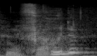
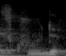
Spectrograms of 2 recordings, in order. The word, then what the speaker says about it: Fkoood: on le prononce, enfin moi personnellement je le prononce d'une traite, Fcood. – Euh, mais tu peux le prononcer F-Coud. Euh, chacun, euh, chacun peut le prononcer comme il veut.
